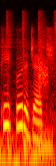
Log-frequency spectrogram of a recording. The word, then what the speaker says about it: Buttigieg: Pete Buttigieg.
